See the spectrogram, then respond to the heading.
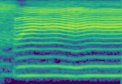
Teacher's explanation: یا ساکن سے پہلے فا کے نیچے زیر ہے، تو یا مدہ کو بھی 1 الف 2 حرکات کے برابر کھینچ کر پڑھنا ہے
